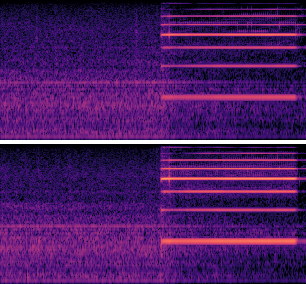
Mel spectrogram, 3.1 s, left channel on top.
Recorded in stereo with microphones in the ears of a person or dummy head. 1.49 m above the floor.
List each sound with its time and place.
1.6 s a violin: 25° right (ahead or behind), 0.5 m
